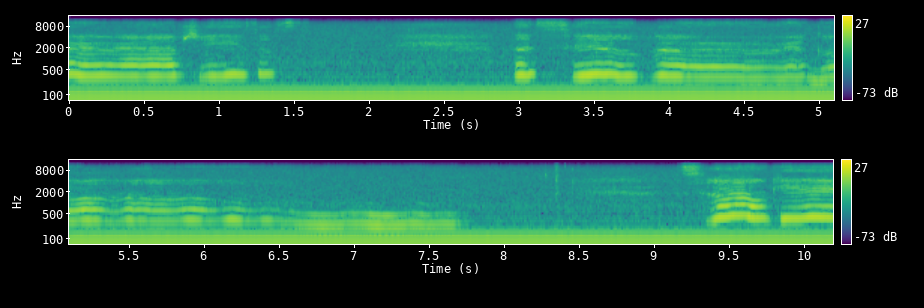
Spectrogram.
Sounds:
Female singing

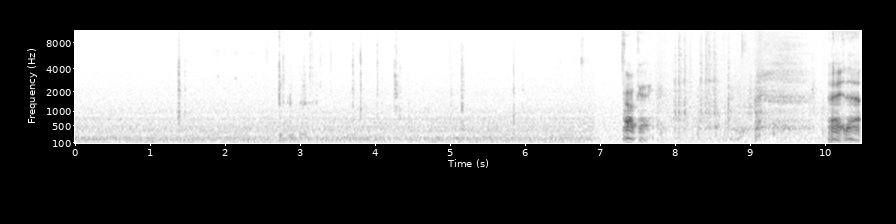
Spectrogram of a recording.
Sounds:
Speech

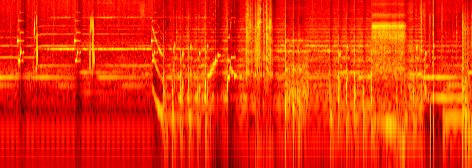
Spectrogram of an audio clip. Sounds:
Door, Music, Knock, Sliding door

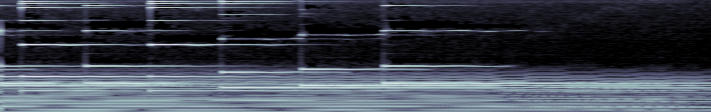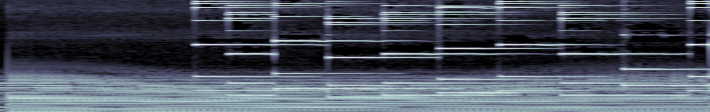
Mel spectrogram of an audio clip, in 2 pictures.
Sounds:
Music

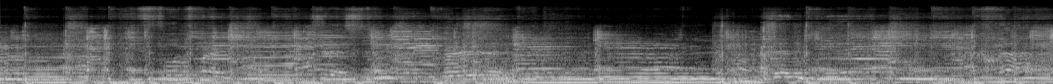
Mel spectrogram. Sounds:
Music

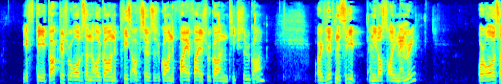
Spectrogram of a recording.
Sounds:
Speech

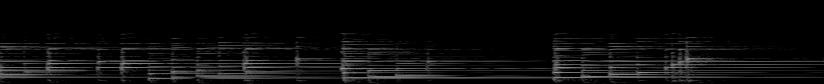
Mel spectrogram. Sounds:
Musical instrument, Music, Plucked string instrument, Guitar

